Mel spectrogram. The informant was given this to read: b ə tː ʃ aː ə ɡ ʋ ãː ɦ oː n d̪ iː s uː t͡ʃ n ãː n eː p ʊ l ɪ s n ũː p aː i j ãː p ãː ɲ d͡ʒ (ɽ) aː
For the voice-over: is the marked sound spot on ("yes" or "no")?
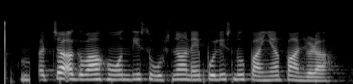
yes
